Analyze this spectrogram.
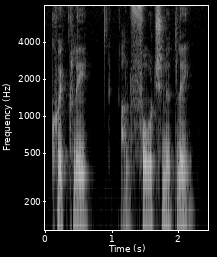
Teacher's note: Final li, the suffix that very often makes an adjective into an adverbial. Li is normally unstressed at the end of a word. Things like quickly, unfortunately.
